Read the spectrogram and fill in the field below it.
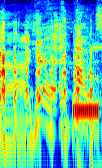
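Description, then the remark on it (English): Voices and a soft chuckle give way to a steady, flat electronic tone, like a phone ringing on the other end of an outgoing call, sounding briefly and clearly. “Good, it's ringing.”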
